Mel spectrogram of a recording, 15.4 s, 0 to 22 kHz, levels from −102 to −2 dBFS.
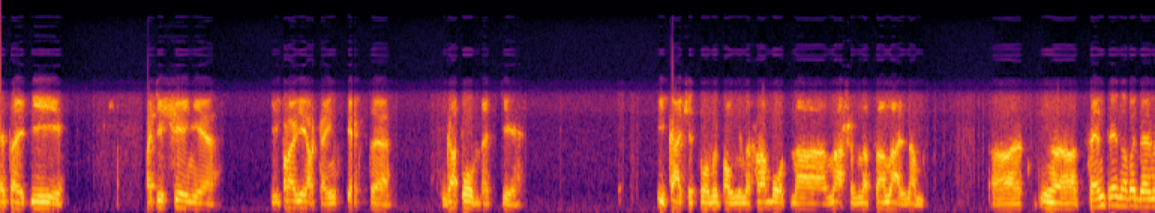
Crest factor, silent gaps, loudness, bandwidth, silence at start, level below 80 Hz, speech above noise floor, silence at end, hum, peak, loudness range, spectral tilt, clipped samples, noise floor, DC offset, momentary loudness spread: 12 dB; none; -13 LUFS; 5 kHz; 0 s; -54 dBFS; 44 dB; 0 s; none; -2 dBFS; 4 LU; -7 dB/octave; under 0.1%; -57 dBFS; under 0.1%; 8 LU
